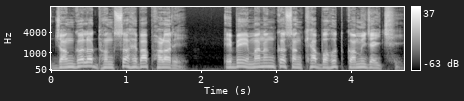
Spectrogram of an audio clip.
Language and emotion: Odia, neutral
